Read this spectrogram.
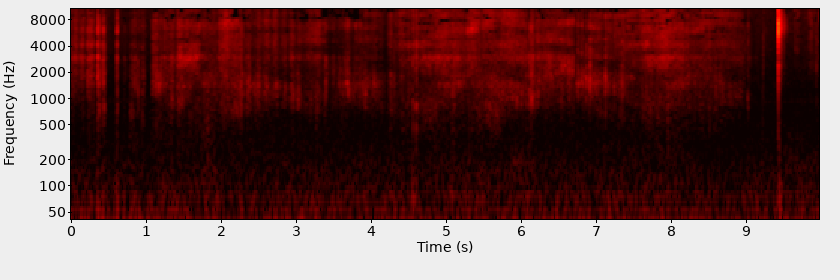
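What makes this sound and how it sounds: A small wooden spoon scratches and scrapes along the inner wall of a small, empty, hollow bowl of spiral-wound lacquered bamboo held in one hand. The result is a quiet, steady, dry scraping with a bright, hissy texture over a low rumble, a few light taps near the start, and one sharp click near the end.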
